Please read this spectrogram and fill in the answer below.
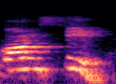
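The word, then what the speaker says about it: conceive: কনসিভ উচ্চারণটা সি এর উচ্চারণটা হবে এস এর মতো, কথা বুঝছেন?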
